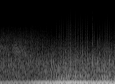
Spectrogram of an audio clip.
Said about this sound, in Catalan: L'endemà ens van venir a buscar uns municipals vestits de gala i ens van acompanyar al camp de futbol del Girona, on al mig de l'estadi hi havia un gran helicòpter que ens havia de portar a l'encontre dels nostres somiats i desitjats Reis Mags.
